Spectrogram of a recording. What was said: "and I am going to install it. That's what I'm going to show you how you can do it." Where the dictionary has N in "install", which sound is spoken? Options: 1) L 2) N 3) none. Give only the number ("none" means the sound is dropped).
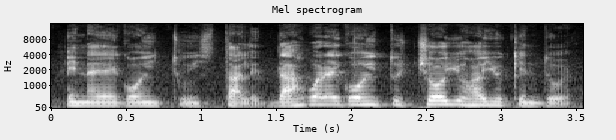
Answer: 2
